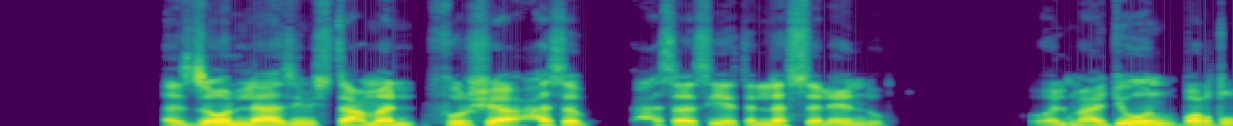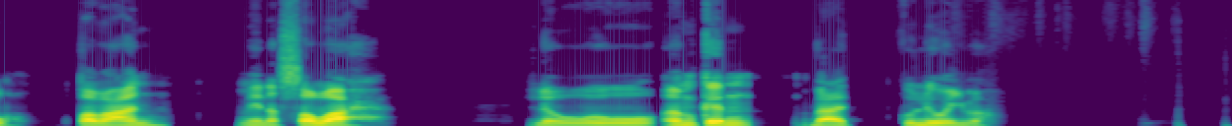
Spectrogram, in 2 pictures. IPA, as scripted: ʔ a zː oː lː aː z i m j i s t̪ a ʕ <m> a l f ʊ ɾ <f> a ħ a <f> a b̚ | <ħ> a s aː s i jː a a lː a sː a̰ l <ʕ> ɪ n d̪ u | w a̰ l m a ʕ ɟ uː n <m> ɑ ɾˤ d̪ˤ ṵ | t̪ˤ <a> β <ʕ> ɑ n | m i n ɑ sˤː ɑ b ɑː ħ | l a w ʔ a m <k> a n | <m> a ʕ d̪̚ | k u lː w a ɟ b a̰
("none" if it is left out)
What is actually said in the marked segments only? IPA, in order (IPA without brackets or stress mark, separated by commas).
m, ʃ, s, ħ, ʕ, b, ɑ, ʕ, k, b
